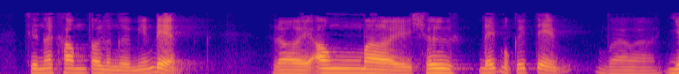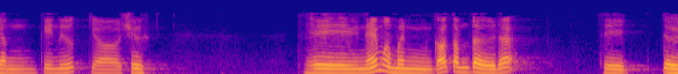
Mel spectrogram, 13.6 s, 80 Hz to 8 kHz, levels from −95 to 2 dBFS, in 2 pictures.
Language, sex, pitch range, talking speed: Vietnamese, male, 130-155 Hz, 140 wpm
